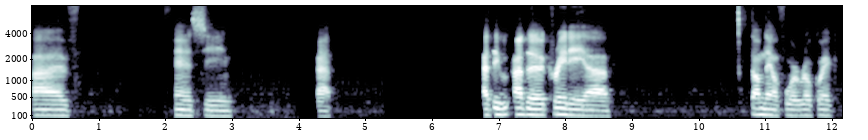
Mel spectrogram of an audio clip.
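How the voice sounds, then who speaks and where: A man's voice: on the low side, flat delivery, very slow, pauses often, bright, forceful tone, clean tone. A man hosting a livestream, chatting casually and informally with his viewers. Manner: informal, addresses viewers as guys. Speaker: livestream host.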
